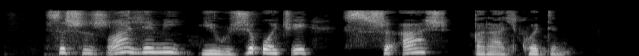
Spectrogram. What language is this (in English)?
Kabardian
